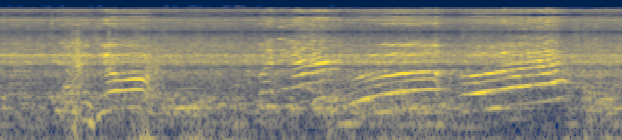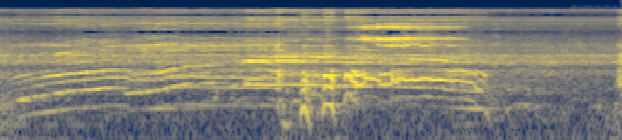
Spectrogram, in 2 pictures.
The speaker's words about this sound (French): Un toboggan C'est le bruit, ça aurait pu être le paquito, puisqu'il faut aussi lever les bras. Mais non, c'est le bruit du toboggan. Ici, c'était euh, à dans un espèce de camp de vacances un peu euh, diabolique.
